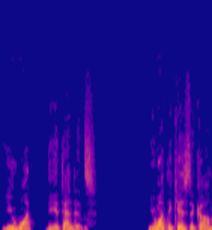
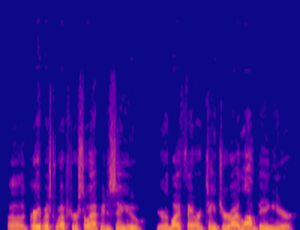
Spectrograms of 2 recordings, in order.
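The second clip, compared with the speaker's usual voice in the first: much higher, playful fake-cheerful kid; silly mock student voice; 12 semitones higher than usual. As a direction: squeak out a sarcastic thank-you like a pupil. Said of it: "Something silly".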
